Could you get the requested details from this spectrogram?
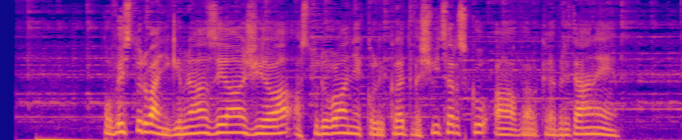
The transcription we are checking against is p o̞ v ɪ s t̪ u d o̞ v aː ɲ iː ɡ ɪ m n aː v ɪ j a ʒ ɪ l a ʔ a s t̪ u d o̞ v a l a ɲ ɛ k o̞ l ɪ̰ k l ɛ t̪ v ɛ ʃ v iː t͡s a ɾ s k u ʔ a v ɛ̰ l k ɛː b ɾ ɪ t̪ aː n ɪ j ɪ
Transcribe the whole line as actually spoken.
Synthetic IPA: p o̞ v ɪ s t̪ u d o̞ v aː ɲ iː ɡ ɪ m n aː z ɪ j a ʒ ɪ l a ʔ a s t̪ u d o̞ v a l a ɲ ɛ k o̞ l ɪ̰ k l ɛ t̪ v ɛ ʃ v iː t͡s a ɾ s k u ʔ a v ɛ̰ l k ɛː b ɾ ɪ t̪ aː n ɪ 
